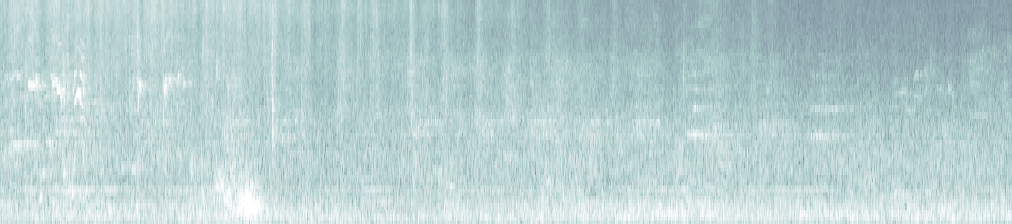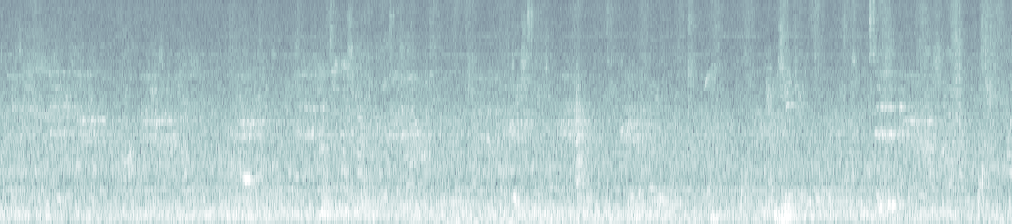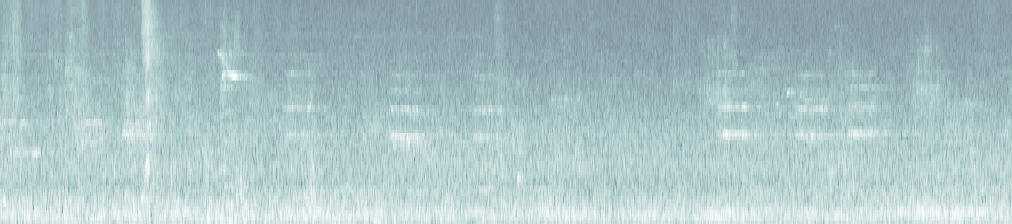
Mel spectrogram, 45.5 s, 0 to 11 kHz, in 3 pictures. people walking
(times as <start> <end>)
0.0 8.6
